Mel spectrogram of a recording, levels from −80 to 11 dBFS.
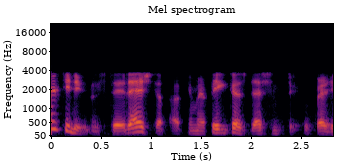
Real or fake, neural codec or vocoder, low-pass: fake; codec, 16 kHz, 0.7 kbps, FocalCodec; 3.6 kHz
